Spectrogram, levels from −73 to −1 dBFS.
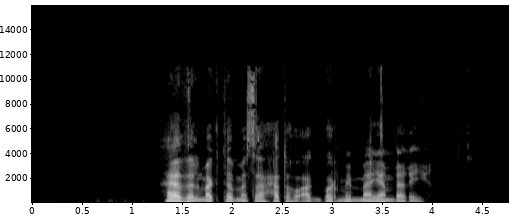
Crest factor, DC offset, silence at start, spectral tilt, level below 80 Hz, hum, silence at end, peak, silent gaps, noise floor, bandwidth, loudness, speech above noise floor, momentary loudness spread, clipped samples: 26 dB; under 0.1%; 1.3 s; -5.5 dB/octave; -48 dBFS; none; 0.85 s; -2 dBFS; none; -72 dBFS; 11.5 kHz; -25 LUFS; 47 dB; 11 LU; under 0.1%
